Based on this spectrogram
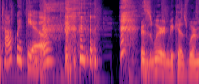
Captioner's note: both chuckling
